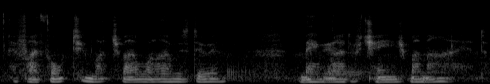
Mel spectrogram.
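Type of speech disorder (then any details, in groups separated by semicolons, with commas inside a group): Bulbar dysarthria; progressive bulbar palsy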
